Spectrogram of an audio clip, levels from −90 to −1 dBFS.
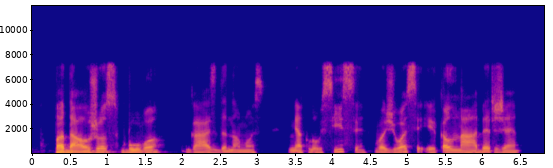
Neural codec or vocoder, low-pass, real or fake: codec, 16 kHz, 4 kbps, X-Codec, HuBERT features, trained on general audio; 7.2 kHz; fake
